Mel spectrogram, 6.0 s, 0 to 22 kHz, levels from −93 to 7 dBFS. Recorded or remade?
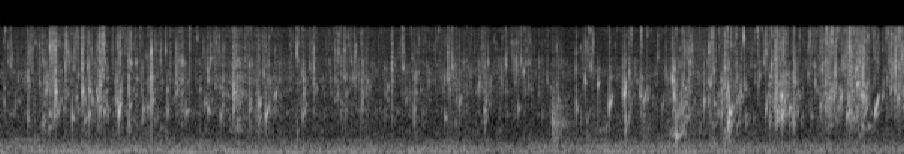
recorded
